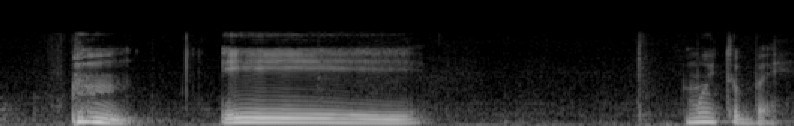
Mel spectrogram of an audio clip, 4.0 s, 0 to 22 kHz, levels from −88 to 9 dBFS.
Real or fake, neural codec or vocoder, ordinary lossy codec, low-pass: real; none; none; none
